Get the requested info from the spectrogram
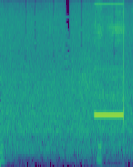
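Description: A single short electronic beep: one steady, pure high tone lasting just under half a second, about a second and a half in.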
